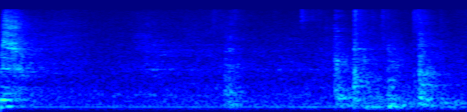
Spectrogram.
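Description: Faint light knocks and clicks of plastic water bottles being handled and lifted out of a chest-type compressor cooler box, over a low steady hum.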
